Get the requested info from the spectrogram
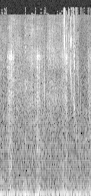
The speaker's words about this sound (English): All right, I'm going to chew. Okay. I'm still chewing, by the way. Keep chewing, please, by all means. Don't stop. Okay, crunchy. Uh-huh. Out of a bag of some sort.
